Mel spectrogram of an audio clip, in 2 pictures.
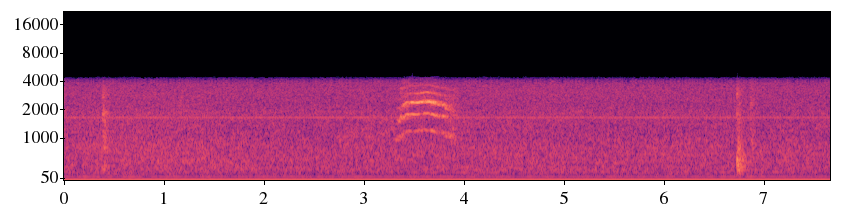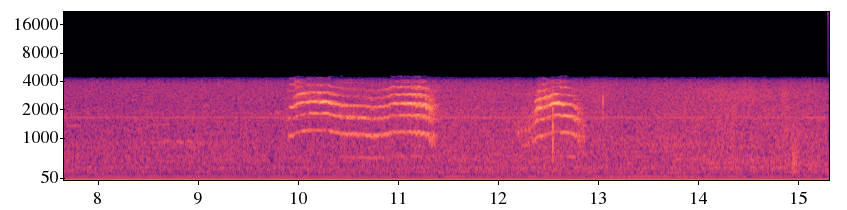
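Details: Pet cats indoors: one brief meow, a sharp click, then two drawn-out wavering meows close together near the end, over a constant low room hum.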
